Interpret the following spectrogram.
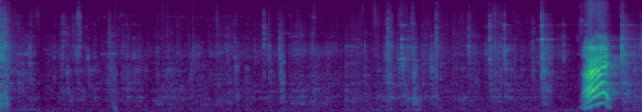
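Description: Homemade steel bench vise being cranked open and closed by hand: a quiet, irregular patter of small metallic clicks and ticks from the drive screw and the sliding handle. The screw turns freely, which he calls so smooth. A brief vocal exclamation comes just before the end.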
